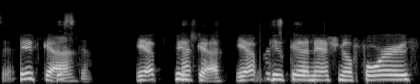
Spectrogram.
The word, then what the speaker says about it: Pisgah: How do you pronounce it? Pisgah.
